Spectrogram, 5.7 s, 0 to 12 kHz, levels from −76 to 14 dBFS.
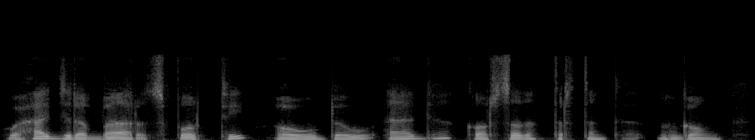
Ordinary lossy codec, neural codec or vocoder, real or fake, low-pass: AAC, 32 kbps; codec, 16 kHz, about 1 kbps, DyCAST, with the encoder's durations; fake; 7.2 kHz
